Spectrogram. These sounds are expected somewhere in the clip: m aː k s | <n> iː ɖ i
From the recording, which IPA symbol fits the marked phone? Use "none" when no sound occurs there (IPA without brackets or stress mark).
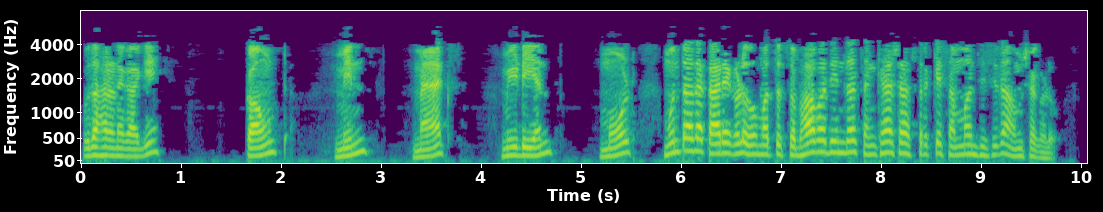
m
